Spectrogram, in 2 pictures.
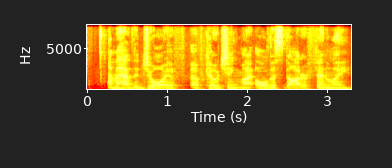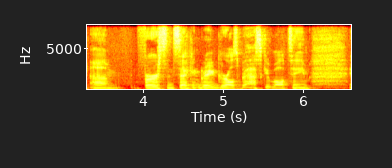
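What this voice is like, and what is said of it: Slightly hoarse voice. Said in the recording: “My voice is a little hoarse from today ... I was not screaming at the girls, but I was trying to get their attention in a large gym for 2 hours. And so my voice is a little hoarse this morning.”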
